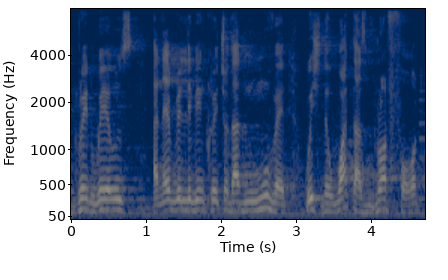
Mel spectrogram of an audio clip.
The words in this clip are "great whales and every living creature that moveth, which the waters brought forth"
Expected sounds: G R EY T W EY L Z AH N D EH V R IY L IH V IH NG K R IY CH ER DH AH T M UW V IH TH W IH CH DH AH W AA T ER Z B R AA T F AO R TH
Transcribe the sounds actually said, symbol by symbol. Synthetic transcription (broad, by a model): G R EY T W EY L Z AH N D EH V R IY L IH V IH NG K R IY CH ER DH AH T M UW V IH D W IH CH DH AH W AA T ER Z B R AA T F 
